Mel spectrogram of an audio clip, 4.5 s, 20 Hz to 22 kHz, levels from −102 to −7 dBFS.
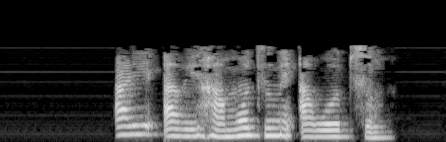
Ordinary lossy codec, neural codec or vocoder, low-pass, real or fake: MP3, 24 kbps; vocoder, 22.05 kHz, 80 mel bands, HiFi-GAN; 7.2 kHz; fake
